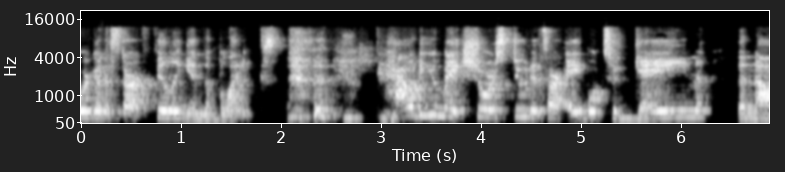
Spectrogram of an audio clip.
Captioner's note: laughing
